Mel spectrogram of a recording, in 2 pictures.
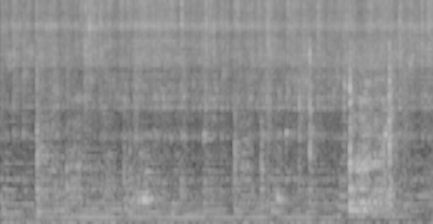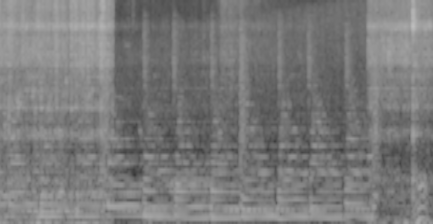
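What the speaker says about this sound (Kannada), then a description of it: "ಒಂದು ಪಾತ್ರೆ ಇಟ್ಕೊಂಡು ಅದಕ್ಕೆ ಒಂದು ಸ್ವಲ್ಪ ಎಣ್ಣೆ ಹಾಕೋಬೇಕು. ಆಮೇಲೆ ಇದಕ್ಕೇನೆ ಬೆಳ್ಳುಳ್ಳಿ, ಆಮೇಲೆ ಮೆಣಸಿನ್ಕಾಯಿ" Garlic and green chillies fry and are stirred in oil in a cooking pot, a loud continuous sizzle with scraping stir sounds that softens partway through under background music, with no talking.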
